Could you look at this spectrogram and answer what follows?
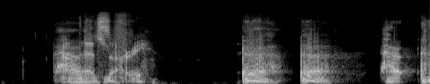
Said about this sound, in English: Are you all right? You're coughing a lot.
